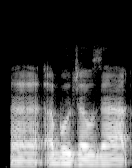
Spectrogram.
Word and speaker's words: أبو الجوزاء: أبو الجوزاء بفتح الجيم وبالزاي، اسمه أوس بن عبد الله، وكيل أوس بن خالد.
